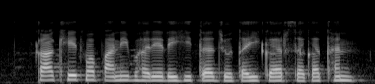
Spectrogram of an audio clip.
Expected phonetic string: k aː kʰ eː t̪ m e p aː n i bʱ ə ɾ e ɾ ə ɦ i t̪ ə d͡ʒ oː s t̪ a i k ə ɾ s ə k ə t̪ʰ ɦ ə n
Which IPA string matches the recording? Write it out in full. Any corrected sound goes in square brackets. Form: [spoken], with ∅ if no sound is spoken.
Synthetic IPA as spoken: k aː kʰ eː t̪ m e p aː n i bʱ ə ɾ e ɾ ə ɦ i t̪ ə d͡ʒ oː [∅] t̪ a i k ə ɾ s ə k ə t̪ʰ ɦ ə n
